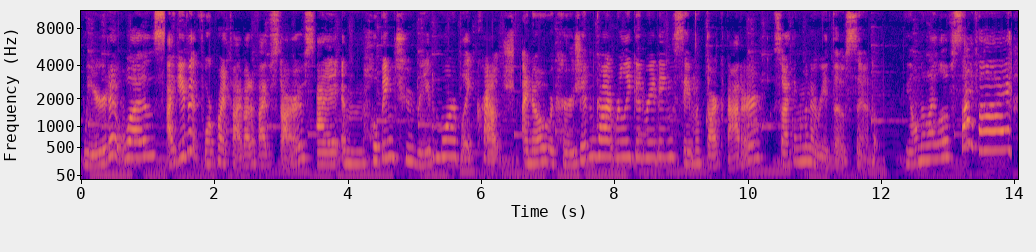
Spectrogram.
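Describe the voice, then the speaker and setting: A woman's voice: fairly high pitch, big pitch swings, unhurried. A woman chatting casually about what she has read as a book vlogger, informal and candid with slang and some swearing. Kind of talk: casual chatty monthly reading recap to camera. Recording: music playing behind the voice. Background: background music.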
